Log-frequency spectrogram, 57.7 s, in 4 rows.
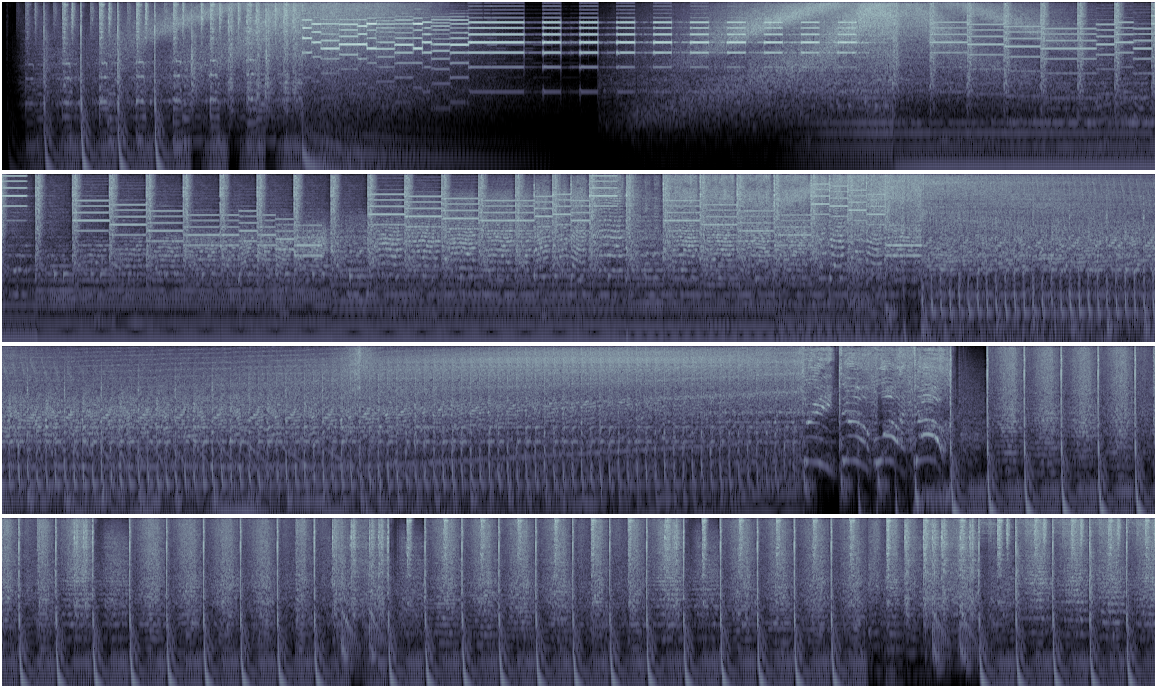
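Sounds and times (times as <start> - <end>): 
slowed-down EDM banger: 0.1 - 57.6.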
